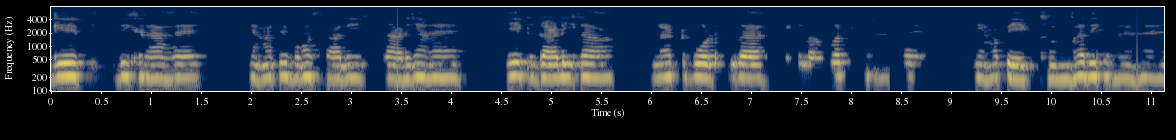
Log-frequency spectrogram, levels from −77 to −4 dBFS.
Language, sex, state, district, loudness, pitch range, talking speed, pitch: Hindi, female, Chhattisgarh, Balrampur, -25 LUFS, 195-210 Hz, 135 wpm, 200 Hz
